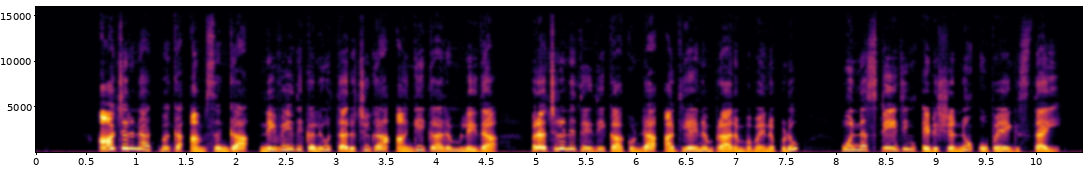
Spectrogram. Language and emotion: Telugu, neutral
